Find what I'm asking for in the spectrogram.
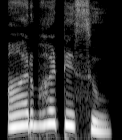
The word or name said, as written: ಆರ್ಭಡಿಸು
